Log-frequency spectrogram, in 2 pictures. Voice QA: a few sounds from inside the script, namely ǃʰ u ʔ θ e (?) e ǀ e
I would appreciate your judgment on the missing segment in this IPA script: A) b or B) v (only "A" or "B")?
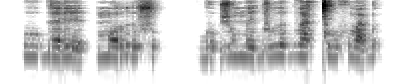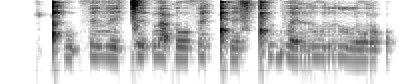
B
